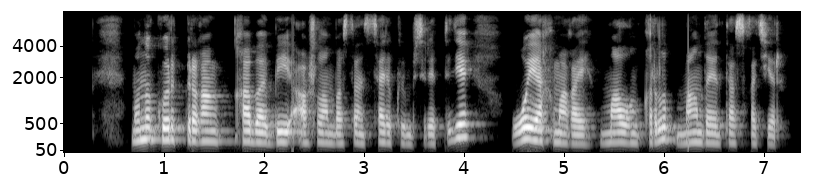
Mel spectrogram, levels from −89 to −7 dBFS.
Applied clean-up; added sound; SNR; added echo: none; none; none; none.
